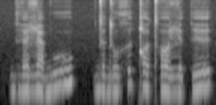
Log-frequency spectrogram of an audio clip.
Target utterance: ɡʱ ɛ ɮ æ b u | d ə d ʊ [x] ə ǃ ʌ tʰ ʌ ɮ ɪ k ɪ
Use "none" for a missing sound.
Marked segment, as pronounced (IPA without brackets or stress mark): x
